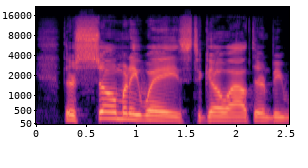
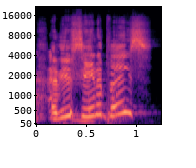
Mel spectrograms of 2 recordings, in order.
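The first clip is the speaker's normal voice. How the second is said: laughing; 10 semitones higher than usual. Real, not acted. Asks while still laughing.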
